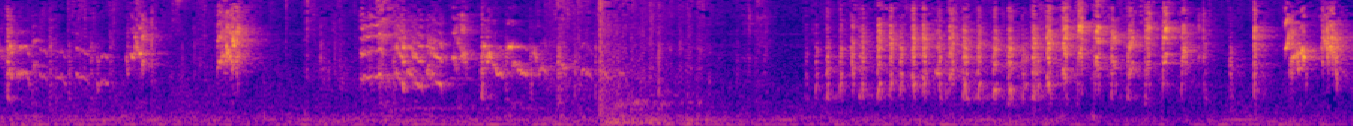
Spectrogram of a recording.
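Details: Pet budgerigar chirping: scratchy warbling chirps, a brief quiet pause midway, then a fast, rhythmic chatter of rapid pulsed notes running to the end.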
